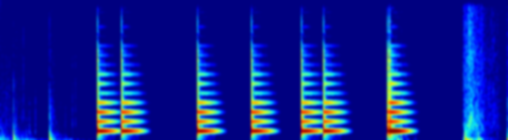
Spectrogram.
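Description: Short bright chimes ring out in quick succession.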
